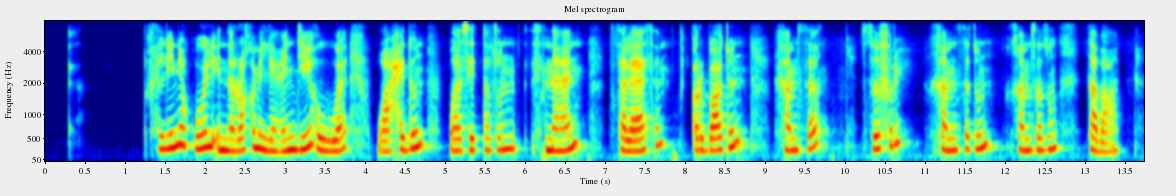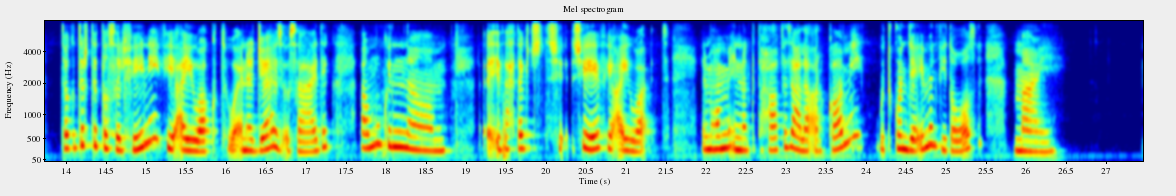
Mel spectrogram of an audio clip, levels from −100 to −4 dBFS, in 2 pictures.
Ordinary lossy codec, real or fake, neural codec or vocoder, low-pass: Opus, 64 kbps; real; none; 7.2 kHz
